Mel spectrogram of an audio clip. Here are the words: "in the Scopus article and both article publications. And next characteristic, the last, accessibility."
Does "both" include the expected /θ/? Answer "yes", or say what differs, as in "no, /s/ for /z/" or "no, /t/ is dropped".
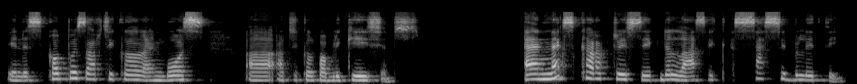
no, /s/ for /θ/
